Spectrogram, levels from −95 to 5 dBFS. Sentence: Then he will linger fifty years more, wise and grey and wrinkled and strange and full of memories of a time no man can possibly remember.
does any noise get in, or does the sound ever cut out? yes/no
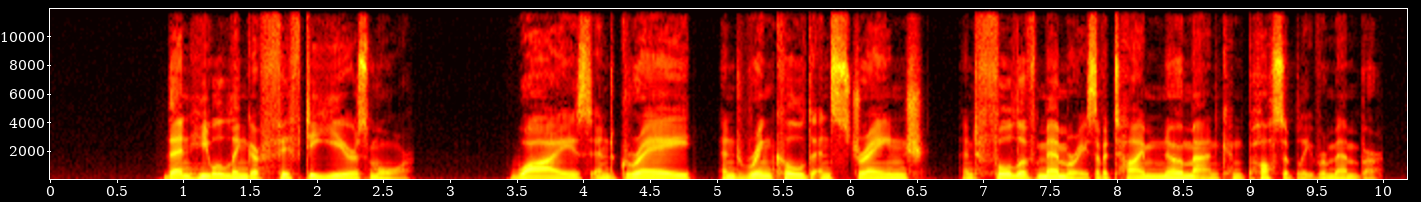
no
